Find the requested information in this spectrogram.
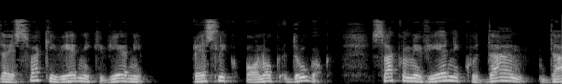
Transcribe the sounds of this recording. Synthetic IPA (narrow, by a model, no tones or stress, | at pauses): d̪aje̞sʋakiʋje̞ːɾnikʋjeːɾni | pɾesliko̞noɡd̪ɾuɡoɡ̥ | sʋakomjeʋjeːɾnikud̪aːnd̪a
